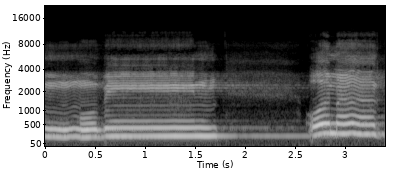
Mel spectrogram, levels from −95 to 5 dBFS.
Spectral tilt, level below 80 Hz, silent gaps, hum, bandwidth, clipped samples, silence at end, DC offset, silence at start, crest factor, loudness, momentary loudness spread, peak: -6.5 dB/octave; -68 dBFS; none; none; 9.2 kHz; under 0.1%; 0 s; under 0.1%; 0 s; 12 dB; -23 LUFS; 21 LU; -12 dBFS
